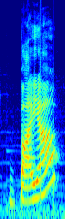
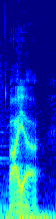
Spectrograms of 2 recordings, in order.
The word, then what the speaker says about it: Bayer: was the english pronunciation but the correct german pronunciation would actually be baia baya yeah like bayern baya baya bayan baya and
